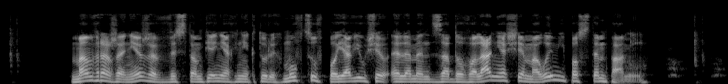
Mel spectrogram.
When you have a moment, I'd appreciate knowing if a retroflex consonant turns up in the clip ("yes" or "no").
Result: yes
